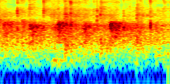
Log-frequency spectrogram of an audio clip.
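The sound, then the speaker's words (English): A crowd at a service claps for the children in steady, dense applause, a continuous crackling patter of many hands at an even, fairly loud level with no voices standing out. “Give the kids a wee round of applause.”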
